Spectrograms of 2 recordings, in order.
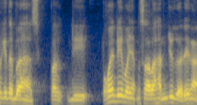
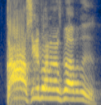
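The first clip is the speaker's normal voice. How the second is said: higher, louder mock shout of the command; 11 semitones higher, 8 dB louder than usual. Preacher mocking churchgoers who yell their love, mock shout. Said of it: "kenapa kita teriak kenceng-kenceng".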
